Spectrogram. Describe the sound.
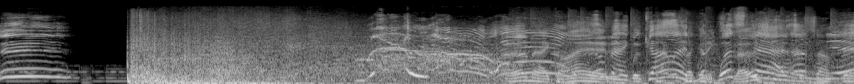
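A sudden, loud explosion of a C4 charge blowing a door booms in after a brief moment of speech, its noisy rumble lingering while many voices shout and scream over it.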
